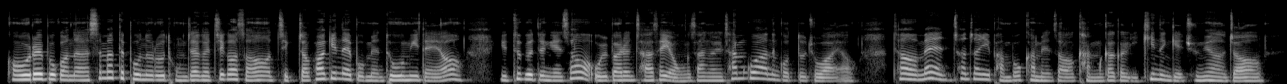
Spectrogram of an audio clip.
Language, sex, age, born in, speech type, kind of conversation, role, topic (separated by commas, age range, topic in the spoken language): Korean, female, 30-34, South Korea, read, expert-assistant, expert, 집에서 근력 운동을 더 재미있고 효과적으로 할 수 있는 방법이 있을까요?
